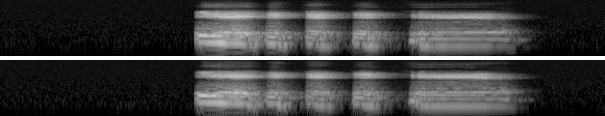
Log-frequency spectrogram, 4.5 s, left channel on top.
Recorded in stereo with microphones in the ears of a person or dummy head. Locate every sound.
1.5 s laughter: 35° left (ahead or behind), 1.1 m; by 3.8 s 50° right (ahead or behind), 0.8 m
